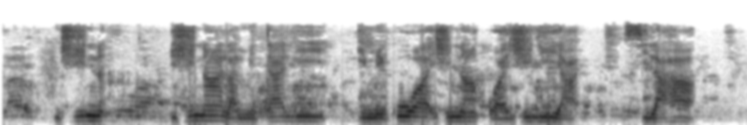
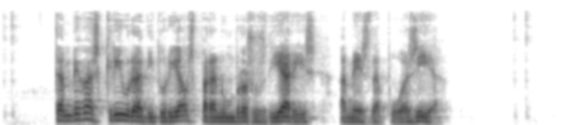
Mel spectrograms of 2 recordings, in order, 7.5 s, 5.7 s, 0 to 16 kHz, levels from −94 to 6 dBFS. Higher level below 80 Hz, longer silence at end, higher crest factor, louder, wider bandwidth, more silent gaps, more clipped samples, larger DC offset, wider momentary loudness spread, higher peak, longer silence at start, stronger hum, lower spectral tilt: first, -50 dBFS vs -62 dBFS; second, 0.15 s vs 1.3 s; second, 16 dB vs 22 dB; first, -15 LUFS vs -25 LUFS; second, 8.2 kHz vs 11.5 kHz; neither; neither; neither; about the same, 12 LU vs 10 LU; about the same, -2 dBFS vs -4 dBFS; second, 0.05 s vs 0.55 s; neither; second, -2.5 dB/octave vs -6 dB/octave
